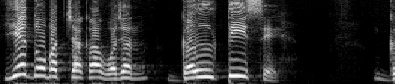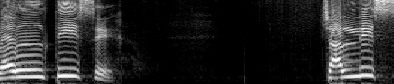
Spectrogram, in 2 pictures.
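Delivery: very slow, stretched words with a lift on each number; slow emphatic. Shown as a demonstration. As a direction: spell it out slowly so nobody misses it. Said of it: "मेरा बात ध्यान से सुनना". (धीरे-धीरे, हर शब्द पर ज़ोर)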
